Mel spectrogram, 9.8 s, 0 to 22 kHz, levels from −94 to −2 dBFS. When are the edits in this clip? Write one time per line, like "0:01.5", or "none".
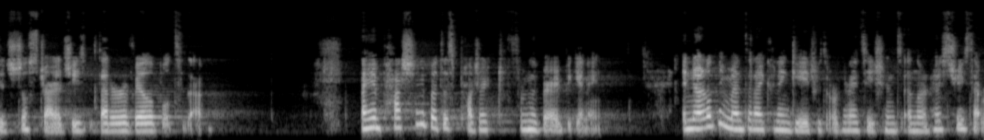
none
